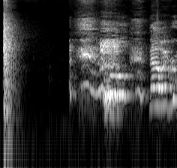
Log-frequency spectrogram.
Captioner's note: giggling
